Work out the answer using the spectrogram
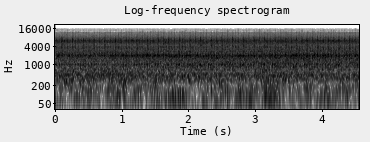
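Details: Older car warming up in neutral: a smooth, steady idle with an even ticking beat and no irregular knocks. Engine sounds fine.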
